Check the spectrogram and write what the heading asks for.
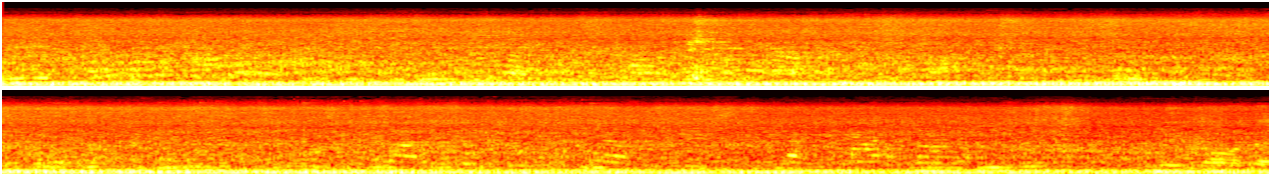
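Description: A steady low rumble under faint, indistinct background sounds.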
